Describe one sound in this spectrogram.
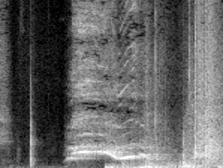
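A person tumbles down stairs with thumps.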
